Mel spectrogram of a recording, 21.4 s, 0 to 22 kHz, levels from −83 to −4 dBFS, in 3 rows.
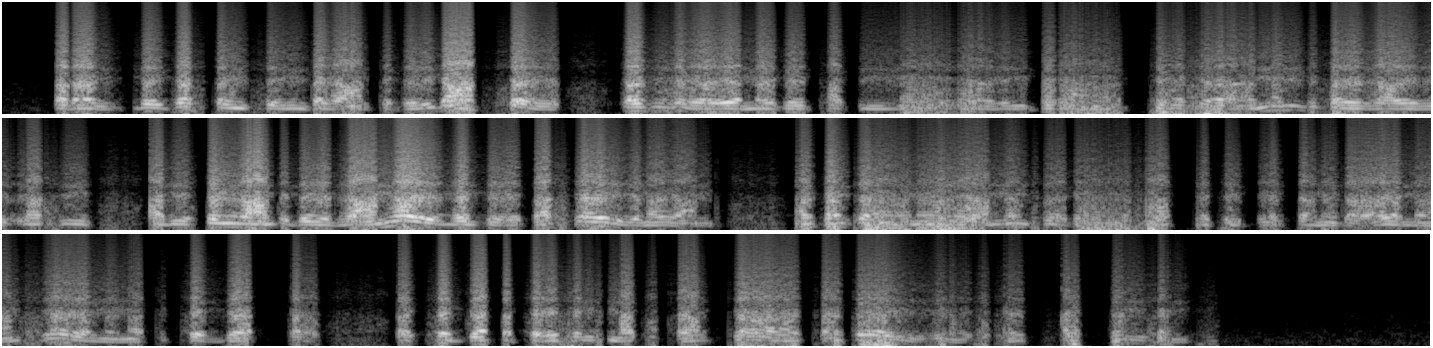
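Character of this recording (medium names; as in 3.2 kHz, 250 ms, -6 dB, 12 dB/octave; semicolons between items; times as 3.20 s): phasing stages 6, 0.14 Hz, lowest notch 600–2600 Hz; aliases and images of a low sample rate 1.6 kHz, jitter 20%; a shimmering, thickened sound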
